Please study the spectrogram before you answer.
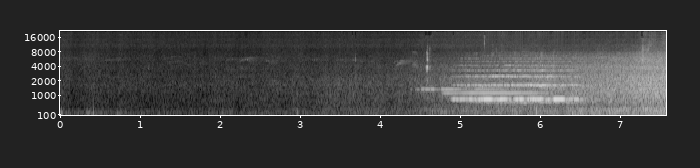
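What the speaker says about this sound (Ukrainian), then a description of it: "Потяг." After a few quiet seconds a train rumbles in loudly near a station by the sea in Italy, its horn sounding a long, steady tone as it passes nearby.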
